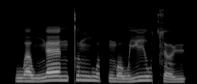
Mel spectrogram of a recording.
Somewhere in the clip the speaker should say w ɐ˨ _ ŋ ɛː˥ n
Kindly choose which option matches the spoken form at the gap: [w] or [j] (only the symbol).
w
